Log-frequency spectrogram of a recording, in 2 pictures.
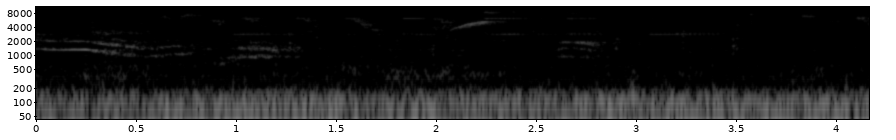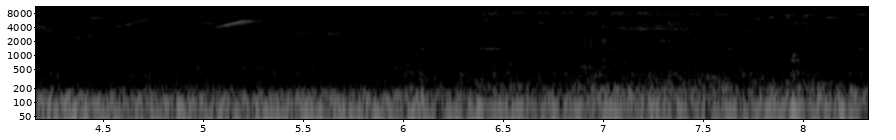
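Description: Small birds chirping, short high calls repeated many times, over a steady low rumble.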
